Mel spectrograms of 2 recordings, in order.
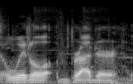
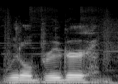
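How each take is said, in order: First: The second word rhymes with mother. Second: The second word does not rhyme with mother. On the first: The speaker calls it right. "I'll make that correction now. It's Whittle Brother, as in little brother" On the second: The speaker calls it wrong. "they're calling you, uh, what was it, Whittle Brooder, and I apologize for that"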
